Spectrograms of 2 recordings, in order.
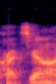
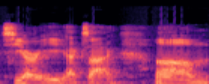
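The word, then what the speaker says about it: Crexi: posting on I caught cracks you're supposed to pronounce it CRE X I they usually use one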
